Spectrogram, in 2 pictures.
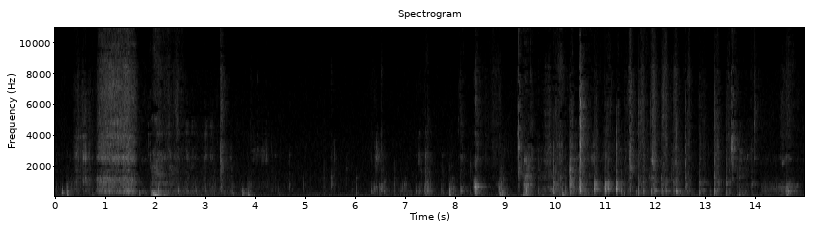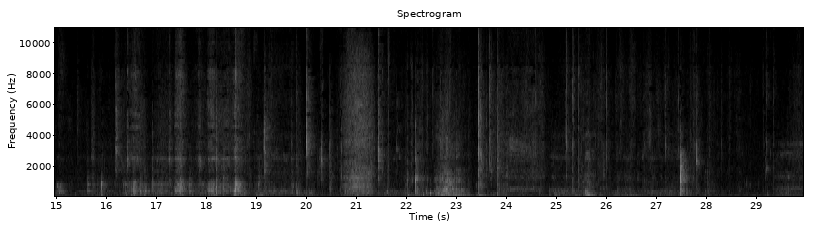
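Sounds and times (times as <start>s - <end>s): person chewing noodles: 0.1s - 22.9s, 23.6s - 29.9s
slurping: 13.5s - 23.3s.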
